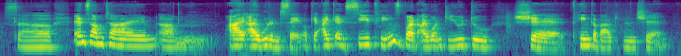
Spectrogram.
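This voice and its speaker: A woman with a non-native accent talks at a very slow pace in a medium pitch. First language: not English. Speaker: podcast co-host, mother. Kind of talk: casual chat.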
